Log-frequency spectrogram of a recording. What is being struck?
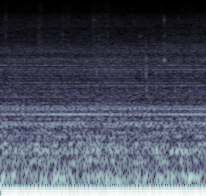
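Nothing is struck.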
